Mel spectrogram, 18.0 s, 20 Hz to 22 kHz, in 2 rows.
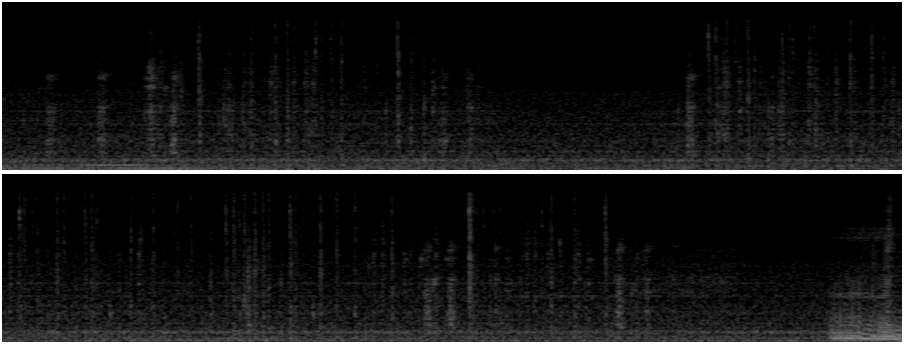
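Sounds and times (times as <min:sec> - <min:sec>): faint steady hum: 0:00.0 - 0:18.0
typing on computer keyboard: 0:01.6 - 0:04.5, 0:07.1 - 0:15.3.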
